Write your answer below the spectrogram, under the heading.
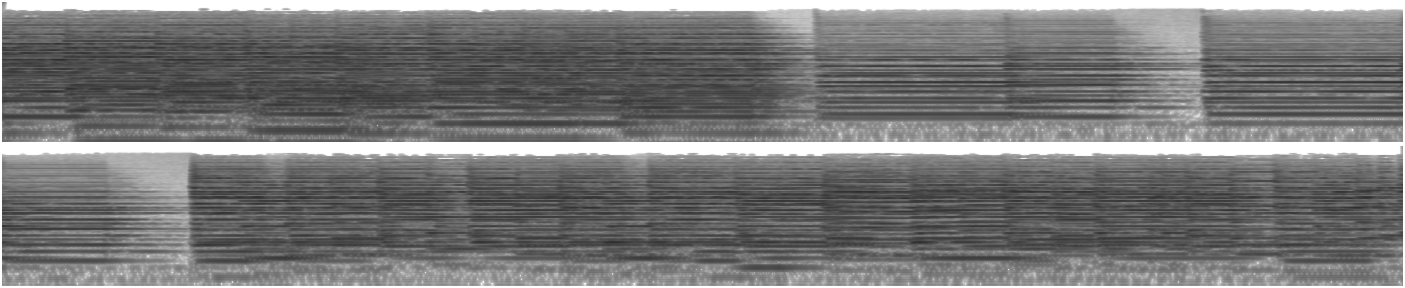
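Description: Church pipe organ playing sustained chords with deep pedal bass. About a third of the way in it drops to a lighter passage without the bass, with two short breaks between phrases where the sound dies away in the church's echo, then returns to the full sound with bass.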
